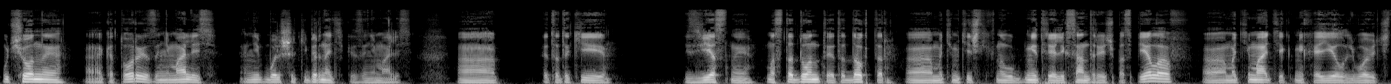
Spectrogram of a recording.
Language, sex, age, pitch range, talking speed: Russian, male, 20-39, 95-110 Hz, 90 wpm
